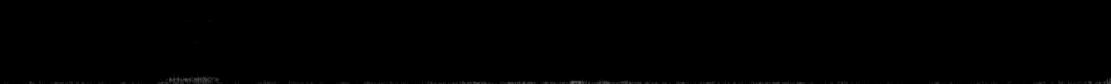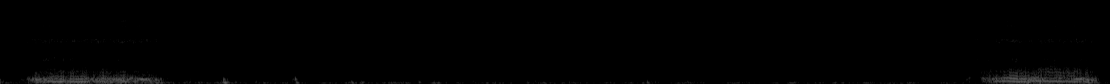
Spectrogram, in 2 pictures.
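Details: Sleeping Azawakh dog gives slow, rumbling snores about every nine to ten seconds, a normal sleep sound; snoring.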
